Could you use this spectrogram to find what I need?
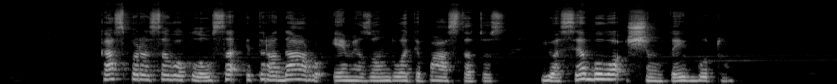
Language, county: Lithuanian, Kaunas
